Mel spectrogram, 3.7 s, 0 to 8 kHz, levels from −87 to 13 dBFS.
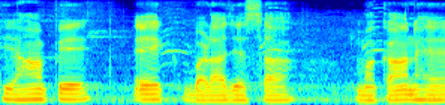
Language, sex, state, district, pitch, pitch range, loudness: Hindi, male, Jharkhand, Deoghar, 105 Hz, 100-115 Hz, -18 LUFS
